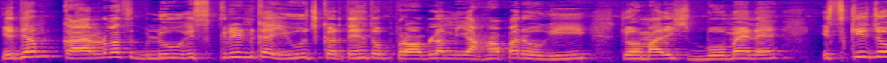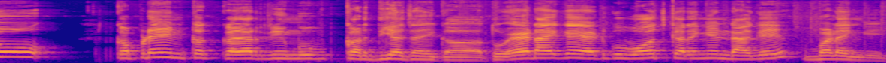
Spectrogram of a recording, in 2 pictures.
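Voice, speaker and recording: A man's voice: high-pitched, normal speed, a bit bright. Man hosting a chummy tutorial. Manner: chummy, addresses viewers as friends and brothers. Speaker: tutorial channel host. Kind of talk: screen-recorded tutorial commentary.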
